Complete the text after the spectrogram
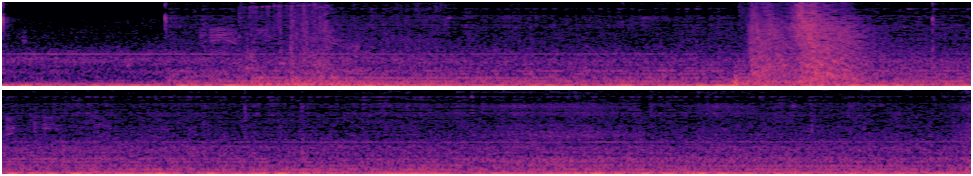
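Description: A zipline whirs as a game character slides along a cable.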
